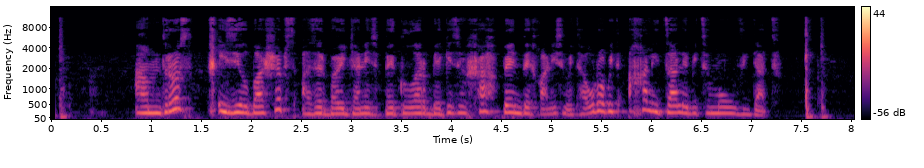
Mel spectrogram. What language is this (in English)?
Georgian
